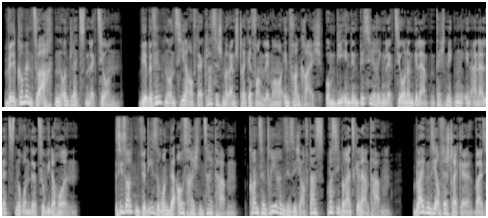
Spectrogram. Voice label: singlelap german; MotoGP 3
